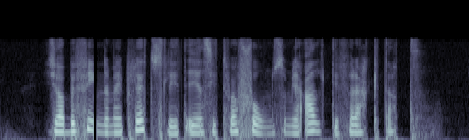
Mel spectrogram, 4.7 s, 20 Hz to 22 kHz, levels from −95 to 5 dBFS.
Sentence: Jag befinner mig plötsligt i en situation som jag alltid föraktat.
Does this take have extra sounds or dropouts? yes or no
yes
